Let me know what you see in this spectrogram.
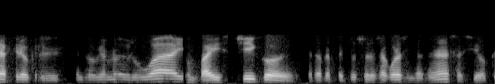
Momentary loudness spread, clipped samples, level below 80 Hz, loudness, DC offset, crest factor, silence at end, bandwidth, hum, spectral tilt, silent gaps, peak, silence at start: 15 LU; under 0.1%; -70 dBFS; -21 LUFS; under 0.1%; 22 dB; 0.1 s; 4.2 kHz; none; -3 dB/octave; none; 0 dBFS; 0 s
